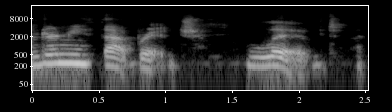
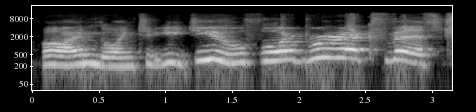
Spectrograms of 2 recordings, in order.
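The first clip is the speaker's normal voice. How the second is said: menacing troll; 3 semitones higher, 10 dB louder, slower than usual. A narrator's reading. Troll threatens goat.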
